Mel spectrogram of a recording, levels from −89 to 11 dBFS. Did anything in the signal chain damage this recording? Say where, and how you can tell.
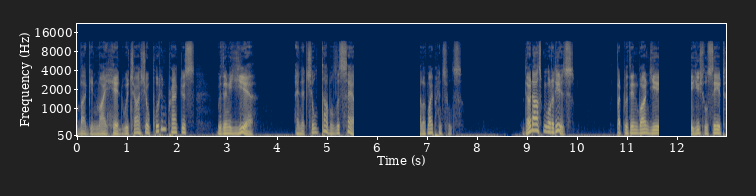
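Yes. At the playback stage the speech cuts to silence twice, from 5.53 to 6.86 s and from 11.63 to 12.28 s, then resumes mid-flow. These are playback stalls, likely from the player's buffer running dry. The waveform shows flat gaps, and the spectrogram shows blank columns.

Time-compressed catch-up follows each stall. The speech runs about 1.25 times fast from 6.86 to 9.86 s, and 1.1 times fast from 12.28 s to the end, at normal pitch. The player splices out small pieces and cross-fades them, so harmonic spacing stays normal while syllables crowd together.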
